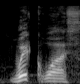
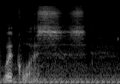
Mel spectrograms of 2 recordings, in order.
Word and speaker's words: Wickwas: Wickwas, like W-I-C, Wick, and then was, but not like Kilroy was here, W-U-Z. Was, like he was going to swim in the lake. Was, W-A-S, Wickwas. Wickwas? Wickwas!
